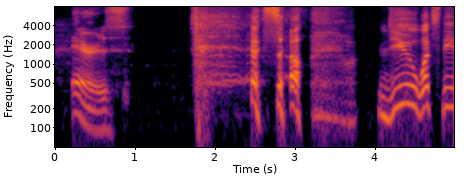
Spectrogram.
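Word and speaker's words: Herse: pronounced renee hurst uh there's no t and i don't speak french so however you want to pronounce h-e-r-s-e as a french heirs so do you what's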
